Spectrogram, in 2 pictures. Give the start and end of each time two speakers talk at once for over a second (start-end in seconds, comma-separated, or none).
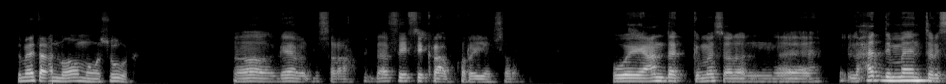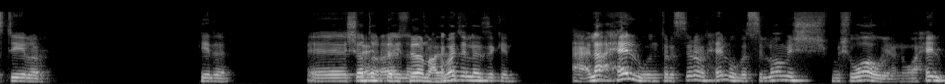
13.1-14.2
